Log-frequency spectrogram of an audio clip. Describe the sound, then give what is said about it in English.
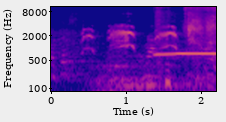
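A person does a monkey impression: a quick series of hooting, squawking calls that rise into harsh, breathy screeches, growing louder toward the end. “Do you want to hear my monkey?”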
